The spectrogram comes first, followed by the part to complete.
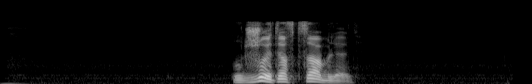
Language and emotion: Russian, angry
